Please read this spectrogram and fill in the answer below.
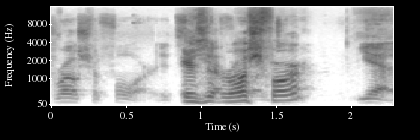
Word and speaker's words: Rochefort: Is that how you pronounce it? Rochefort? La Rochelle, I think you mean. No, it's Rochefort.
